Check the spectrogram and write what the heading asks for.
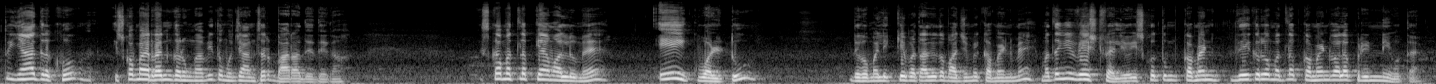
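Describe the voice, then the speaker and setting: An expressive, mellow, high male voice at normal speed explains coding basics in a relaxed way. As the programming teacher, he keeps the tone conversational and keeps firing off rhetorical quiz questions.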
